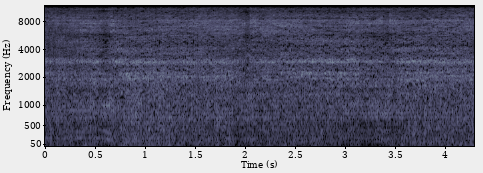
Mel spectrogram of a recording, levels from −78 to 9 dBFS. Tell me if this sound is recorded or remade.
recorded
